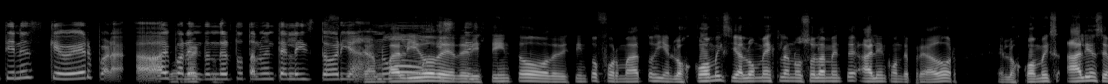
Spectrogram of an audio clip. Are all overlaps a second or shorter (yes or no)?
no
